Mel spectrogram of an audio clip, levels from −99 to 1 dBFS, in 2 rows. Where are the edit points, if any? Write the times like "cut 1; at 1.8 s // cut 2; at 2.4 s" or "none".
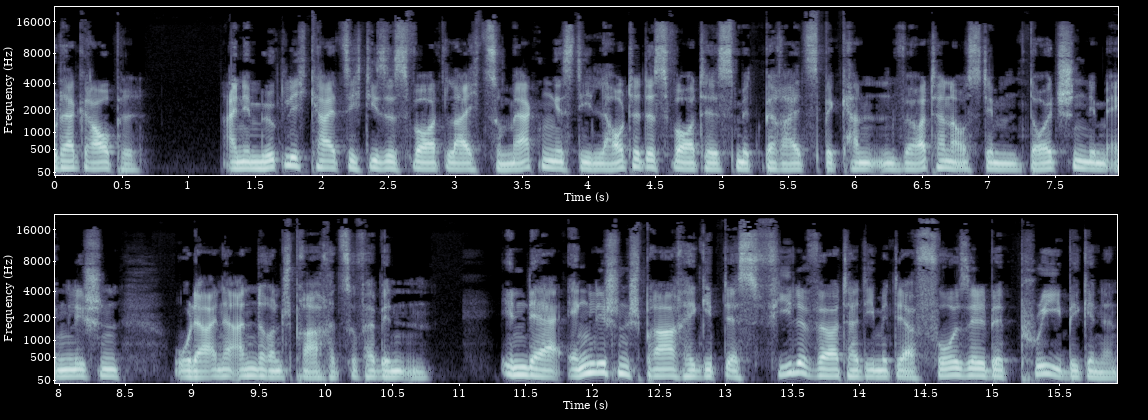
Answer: none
